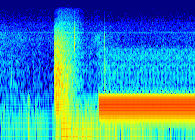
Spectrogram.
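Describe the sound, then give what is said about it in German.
A telephone call to someone in Berlin being dialled: a short burst of noise, then a loud, steady tone that holds for about a second before cutting off. “wollen wir in Berlin anrufen bei Matthias Niederberger. Warte, lass mich schnell hier. Nicht, dass ich jetzt den Leon wähle.”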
